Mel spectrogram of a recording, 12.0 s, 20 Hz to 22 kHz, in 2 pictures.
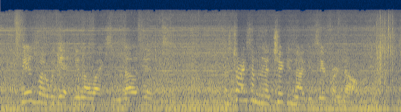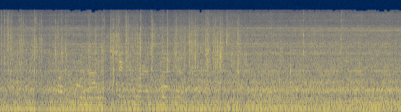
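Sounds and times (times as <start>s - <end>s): freezer case humming: 0.0s - 12.0s
store background noise: 0.0s - 12.0s
plastic bag rustling: 5.6s - 9.8s.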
